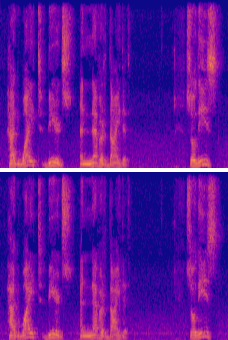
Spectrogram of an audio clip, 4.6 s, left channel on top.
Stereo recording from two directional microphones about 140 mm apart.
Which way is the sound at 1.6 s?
20° right (ahead or behind).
